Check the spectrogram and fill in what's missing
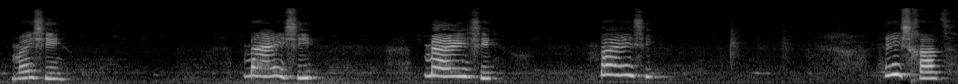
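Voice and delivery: very high sing-song calling with falling ends. Real, not acted. Owner calling his parakeet Meisje, high coaxing sing-song. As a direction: coo the bird's name up high to win its attention.

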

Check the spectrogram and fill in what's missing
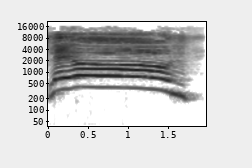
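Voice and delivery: grito agudo y alargado; llámalo a voces con los niños; llamada a gritos. Acted. Llamando al león. (los animales llaman al león a gritos)

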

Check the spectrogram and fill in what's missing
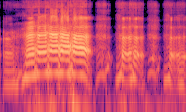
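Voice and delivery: loud hammed-up fake laughter; mock a YouTuber forcing a laugh; over-the-top fake ha ha ha. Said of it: "they always fake laugh".

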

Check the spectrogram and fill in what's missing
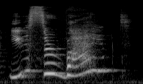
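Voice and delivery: high, slow, astonished question; amazed cry. A narrator's reading. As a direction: stretch it out in disbelief. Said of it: "cried Stella Luna".

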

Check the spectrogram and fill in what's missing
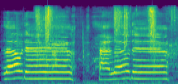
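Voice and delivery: slow, high, loud mocking greeting; taunting. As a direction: draw it out to taunt the prey. Taunting the cornered victim.

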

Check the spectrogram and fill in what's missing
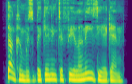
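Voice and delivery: usual speaking voice

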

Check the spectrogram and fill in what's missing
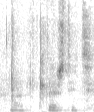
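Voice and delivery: ordinary talk, nothing marked

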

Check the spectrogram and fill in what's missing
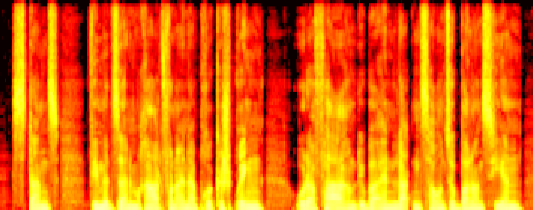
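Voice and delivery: ordinary delivery, nothing marked

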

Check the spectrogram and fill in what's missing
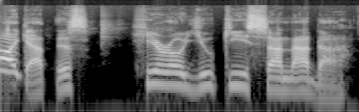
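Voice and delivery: Hiroyuki Sanada said slowly and carefully, syllable by syllable; proud careful try at a Japanese name; careful pronunciation. Shown as a demonstration. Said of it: "let's hear you pronounce it".

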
